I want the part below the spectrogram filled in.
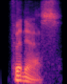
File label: "finesse", American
